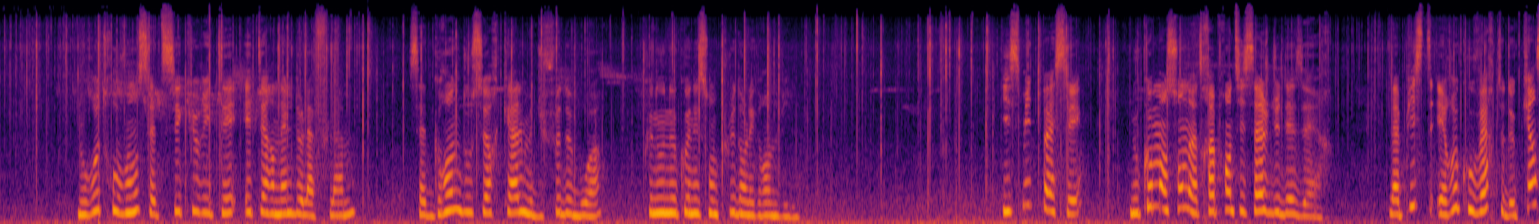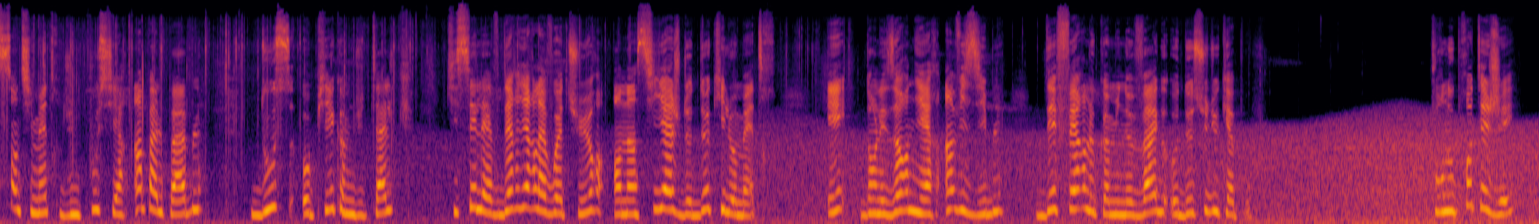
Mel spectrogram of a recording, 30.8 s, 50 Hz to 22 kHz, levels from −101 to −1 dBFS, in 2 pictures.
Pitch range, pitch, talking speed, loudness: 230-300 Hz, 260 Hz, 145 wpm, -31 LUFS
